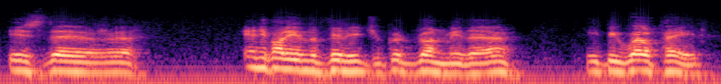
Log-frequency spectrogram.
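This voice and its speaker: A British actor playing a proud, prickly detective superintendent in a radio drama, curt and dryly sardonic. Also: male voice, mid-range voice, normal speed, highs cut off, natural voice. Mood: impatient, rueful.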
